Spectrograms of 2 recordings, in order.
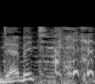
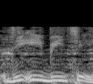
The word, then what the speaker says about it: debt: A special debit? Debit? Spell the word. D-E-B-T. All right, now spell it out. Sound it out. Debit. What is that word, D-E-B-T? Debt.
